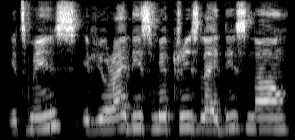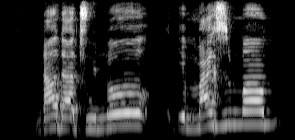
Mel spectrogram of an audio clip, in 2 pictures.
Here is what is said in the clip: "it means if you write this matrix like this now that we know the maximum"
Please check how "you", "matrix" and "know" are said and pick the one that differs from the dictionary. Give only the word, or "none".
matrix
